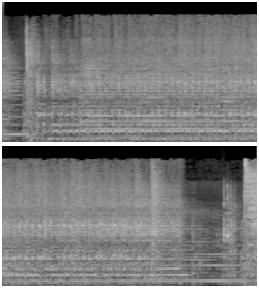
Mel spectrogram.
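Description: Live rock band playing: electric guitars, bass guitar and drum kit, with long held guitar notes. Near the end the cymbals stop for a moment while a low note rings on.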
